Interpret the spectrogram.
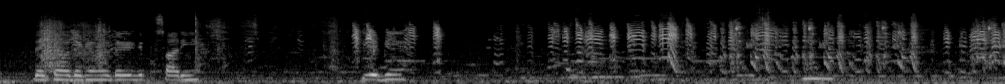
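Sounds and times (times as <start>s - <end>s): small birds chirping: 0.3s - 10.0s.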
